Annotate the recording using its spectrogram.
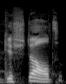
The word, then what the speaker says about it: gestalt: Thank you for the correct German pronunciation of gestalt. – You are welcome. – I was about to say gestalt and be all wrong about it.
